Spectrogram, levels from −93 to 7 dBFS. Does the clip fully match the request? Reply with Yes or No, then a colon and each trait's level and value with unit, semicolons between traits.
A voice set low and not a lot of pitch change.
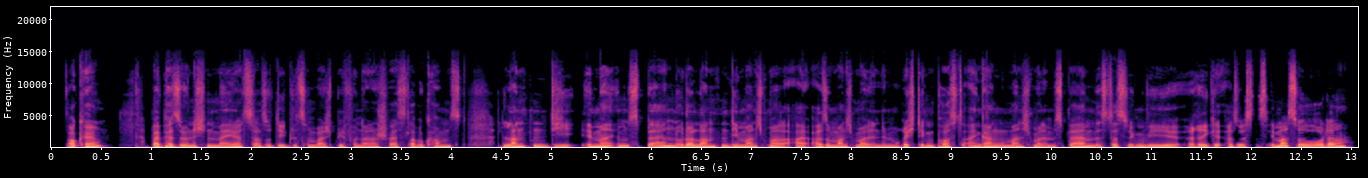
No: low, 130 Hz; average, 3.5 semitones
